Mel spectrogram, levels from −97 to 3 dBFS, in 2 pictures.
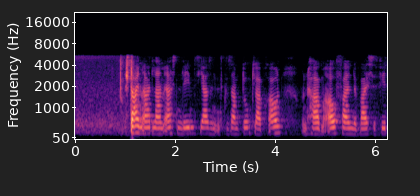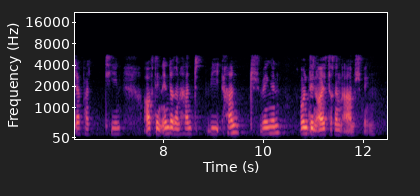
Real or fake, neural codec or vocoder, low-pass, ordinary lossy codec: real; none; 5.4 kHz; none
